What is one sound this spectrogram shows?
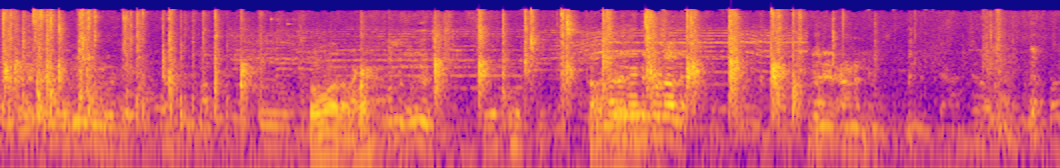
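A group of people clap their hands close by.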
